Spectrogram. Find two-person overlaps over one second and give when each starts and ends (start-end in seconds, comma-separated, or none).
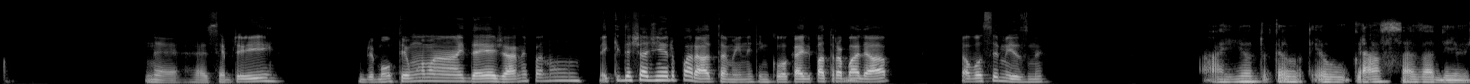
none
